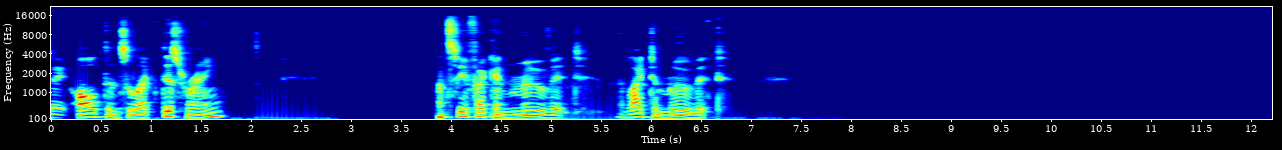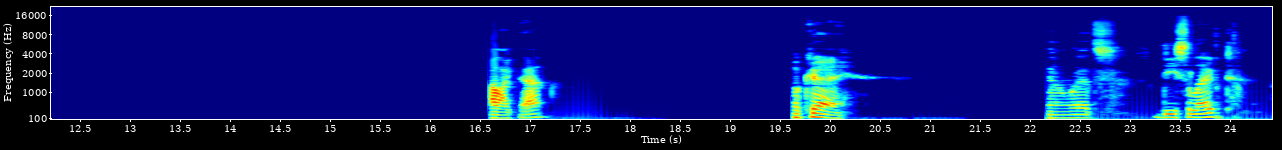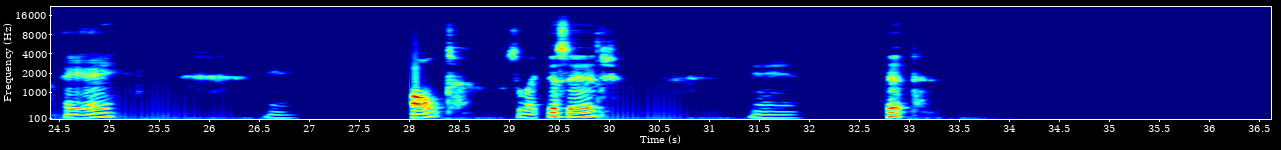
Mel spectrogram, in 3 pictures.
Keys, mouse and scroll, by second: 1.0 alt+click, 6.6-29.1 drag, 23.8 a, 35.0-36.6 drag.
